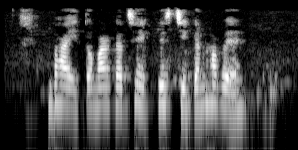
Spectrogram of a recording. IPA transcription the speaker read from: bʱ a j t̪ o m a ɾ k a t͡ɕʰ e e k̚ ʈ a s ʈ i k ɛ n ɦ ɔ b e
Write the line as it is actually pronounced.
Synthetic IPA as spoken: bʱ a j t̪ o m a ɾ k a t͡ɕʰ e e k̚ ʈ i s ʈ i k e n ɦ ɔ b e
